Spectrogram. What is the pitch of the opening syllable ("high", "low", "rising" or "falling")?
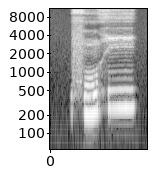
rising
